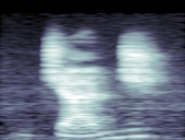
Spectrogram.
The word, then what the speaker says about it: judge: digraphs borrowing its sound so let's look at these three words judge knowledge and edge when we are writing these words as we hear them the sounds that we hear it then we end up with judge knowledge and edge each of these has the J sound at the end that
